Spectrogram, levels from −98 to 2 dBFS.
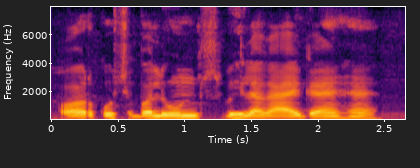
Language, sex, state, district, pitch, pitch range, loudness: Hindi, male, Bihar, Patna, 130 Hz, 120-135 Hz, -13 LUFS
